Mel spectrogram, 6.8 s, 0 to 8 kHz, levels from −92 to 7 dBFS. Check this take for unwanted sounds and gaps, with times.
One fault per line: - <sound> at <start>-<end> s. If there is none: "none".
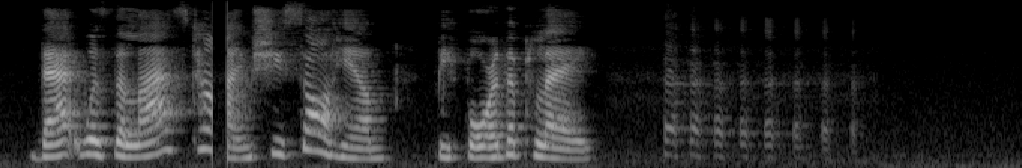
- dropout at 1.4-1.5 s
- laugh at 4.4-5.8 s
